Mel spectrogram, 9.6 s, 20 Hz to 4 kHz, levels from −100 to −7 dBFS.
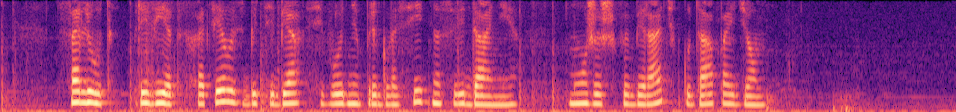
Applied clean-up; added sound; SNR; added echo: none; Coin (dropping); 18 dB; none.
